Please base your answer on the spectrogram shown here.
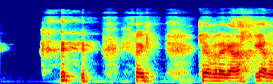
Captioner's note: chuckles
